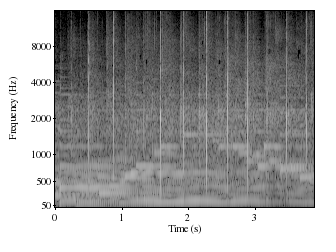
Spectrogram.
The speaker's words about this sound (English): Could you applaud him?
